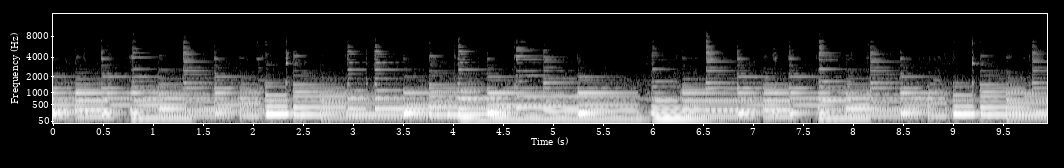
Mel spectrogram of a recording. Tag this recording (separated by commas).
Acoustic guitar, playing acoustic guitar, Plucked string instrument, Musical instrument, Guitar, Music, Strum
